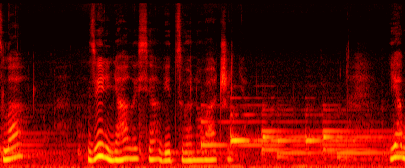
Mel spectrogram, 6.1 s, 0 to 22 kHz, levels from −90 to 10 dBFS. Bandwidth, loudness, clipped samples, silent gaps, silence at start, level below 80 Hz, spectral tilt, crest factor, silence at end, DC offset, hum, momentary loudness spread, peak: 19.5 kHz; -30 LUFS; under 0.1%; none; 0 s; -50 dBFS; -7 dB/octave; 16 dB; 0 s; under 0.1%; none; 14 LU; -14 dBFS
